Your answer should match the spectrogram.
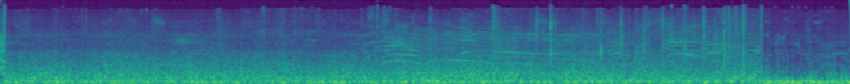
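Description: Wind buffeting the microphone as a steady low rumble, with footballers' distant shouts faintly through it about halfway in.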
